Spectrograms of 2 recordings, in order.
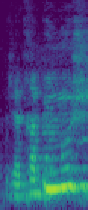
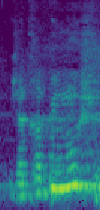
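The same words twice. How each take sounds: The two takes are said the same way.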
